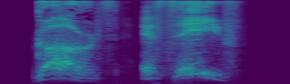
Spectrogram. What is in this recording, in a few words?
Thief mean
